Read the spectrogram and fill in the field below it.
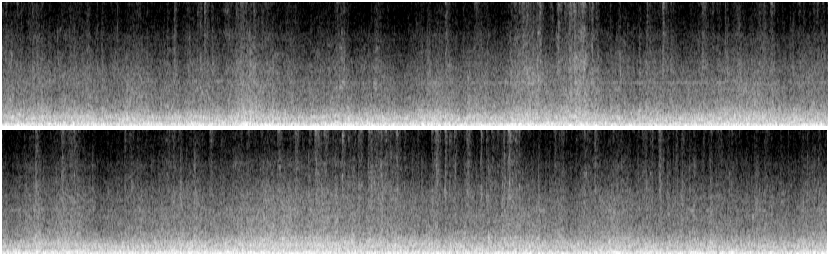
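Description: A large vehicle's engine hums steadily from inside the cab.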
